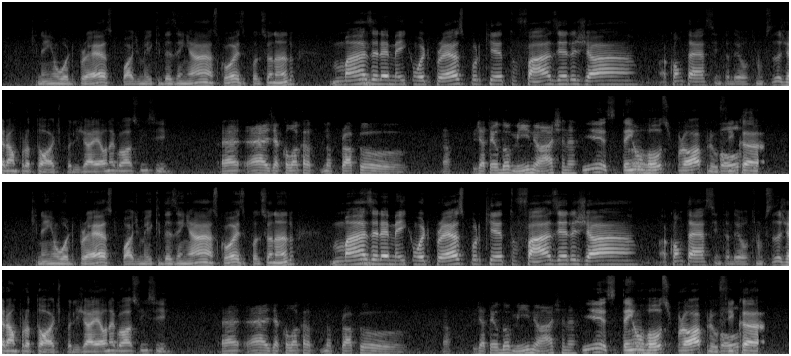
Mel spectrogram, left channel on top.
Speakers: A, on the right; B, on the left.
A: que nem o WordPress. Tu pode meio que desenhar as coisas, posicionando. Mas
B: sim.
A: ele é meio que um WordPress porque tu faz e ele já acontece, entendeu? Tu não precisa gerar um protótipo, ele já é o negócio em si.
B: É, é, já coloca no próprio na- já tem o domínio, eu acho, né?
A: Isso, tem
B: O
A: um host próprio, fica
B: host, é.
